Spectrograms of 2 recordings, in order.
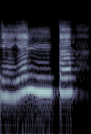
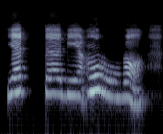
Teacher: Okey, nun jumpa ya berlaku hukum idgham ma'al gunnah. Kemudian yatta pada ta, pastikan kita tahan suara, jangan mengalir, jangan yanta, tak nak.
